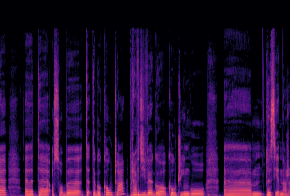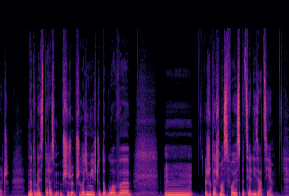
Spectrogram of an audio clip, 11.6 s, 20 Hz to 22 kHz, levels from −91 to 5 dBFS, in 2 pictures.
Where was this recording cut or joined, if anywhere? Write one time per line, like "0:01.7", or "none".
0:02.5
0:10.0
